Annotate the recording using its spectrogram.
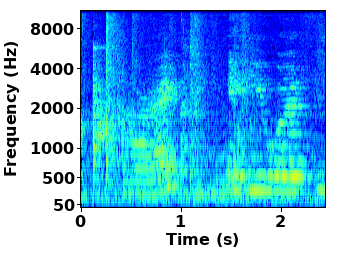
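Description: A brief clatter of hard objects just after the start, then high-pitched voices calling out in a classroom.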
